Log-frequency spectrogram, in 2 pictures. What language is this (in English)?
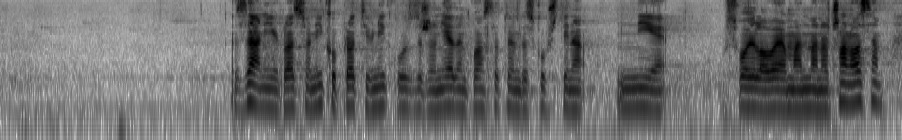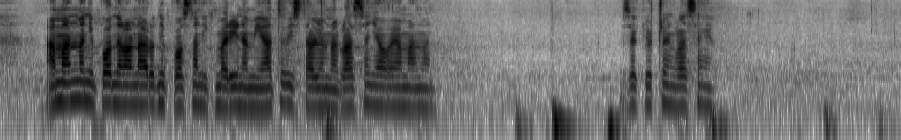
Serbian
